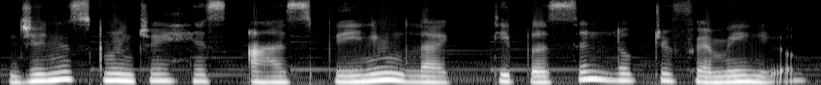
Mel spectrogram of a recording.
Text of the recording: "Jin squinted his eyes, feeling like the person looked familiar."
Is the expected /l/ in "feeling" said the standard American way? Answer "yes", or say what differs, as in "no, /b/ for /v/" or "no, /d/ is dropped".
no, /n/ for /l/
